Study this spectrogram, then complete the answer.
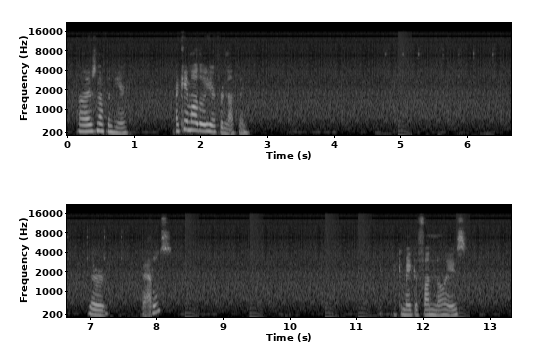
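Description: A young woman speaks with animation into a microphone, in short bursts.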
